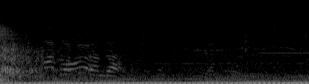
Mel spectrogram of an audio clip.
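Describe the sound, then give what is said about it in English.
Rapid rifle gunfire from a war video: a steady, low, rattling stream of shots runs through the whole clip, with a voice heard briefly near the start. “Just keeps firing. Even though they're dead bodies, this guy just wants to shoot them.”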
